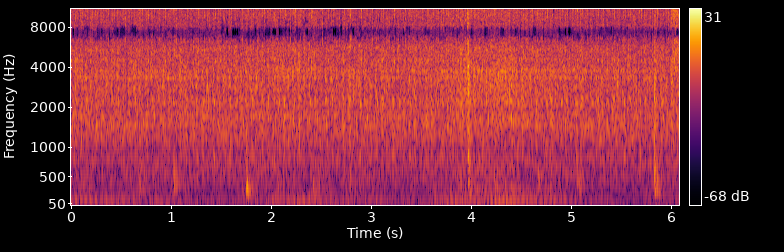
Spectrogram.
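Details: Engine at steady idle with occasional single dull clunks a couple of seconds apart; noise caused by loose engine mount.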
